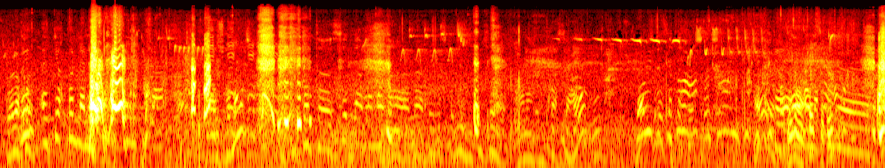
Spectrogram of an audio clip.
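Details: Older female golden retriever defending a stone from Ganache, a persistent Bernese Mountain Dog, after training; a loud double bark at under two seconds, further barks around three and four seconds, then quieter scuffling and voices.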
